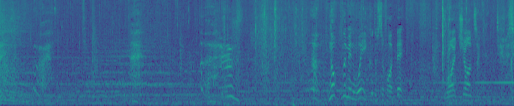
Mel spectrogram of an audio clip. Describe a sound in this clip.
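A fire crackles and roars close by.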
